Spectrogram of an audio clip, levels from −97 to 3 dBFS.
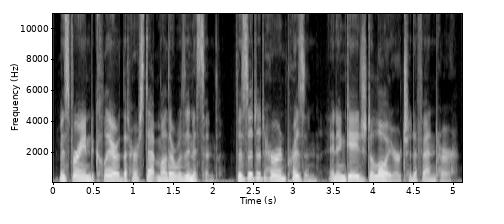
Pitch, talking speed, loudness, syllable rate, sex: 220 Hz, 225 wpm, -15 LUFS, 6.8 syllables/s, female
